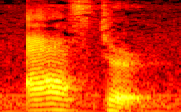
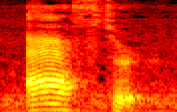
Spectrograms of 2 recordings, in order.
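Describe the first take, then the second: Both takes have the same delivery.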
